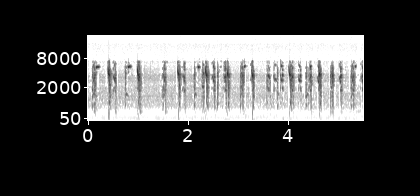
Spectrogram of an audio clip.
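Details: Peregrine falcons at a nest in Koszalin on 7 April 2023, the male arriving with food that the female refuses while taking a break. The calls are faint, sharp, harsh notes given in an irregular rapid series.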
